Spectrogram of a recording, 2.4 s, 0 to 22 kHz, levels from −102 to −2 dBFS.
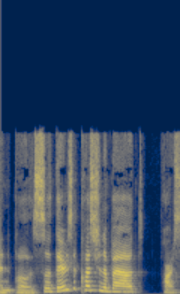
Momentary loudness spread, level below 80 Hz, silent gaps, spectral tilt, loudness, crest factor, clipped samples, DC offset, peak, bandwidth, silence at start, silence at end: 10 LU; -72 dBFS; none; -2 dB/octave; -19 LUFS; 18 dB; under 0.1%; under 0.1%; -2 dBFS; 13 kHz; 0 s; 0 s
